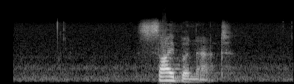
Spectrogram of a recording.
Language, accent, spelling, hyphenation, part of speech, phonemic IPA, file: English, Received Pronunciation, cybernat, cy‧ber‧nat, noun, /ˈsaɪbənæt/, En-uk-cybernat.ogg
- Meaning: A Scottish nationalist who takes part in Internet activism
